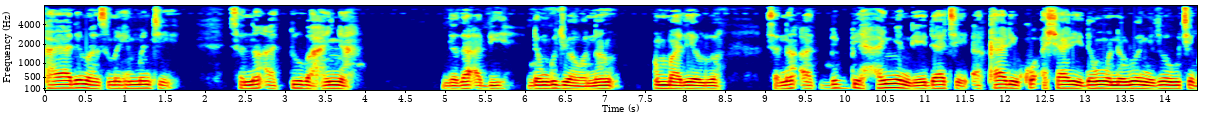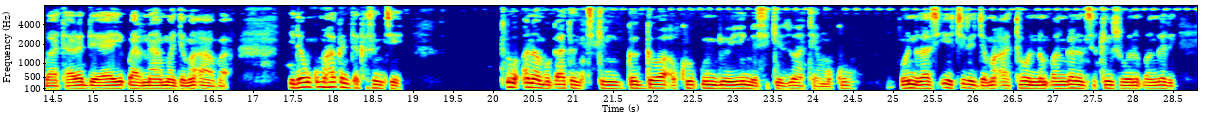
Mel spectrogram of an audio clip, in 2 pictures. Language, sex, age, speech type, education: Hausa, male, 30-45, spontaneous, tertiary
